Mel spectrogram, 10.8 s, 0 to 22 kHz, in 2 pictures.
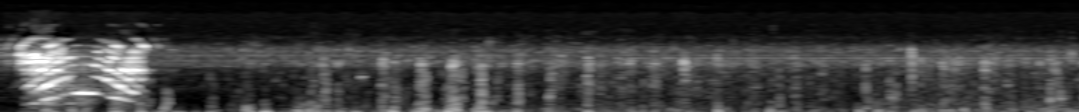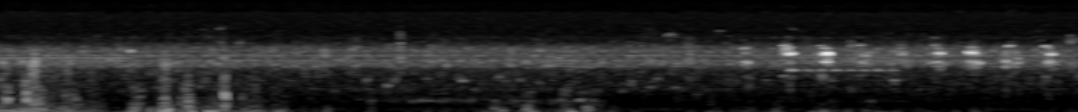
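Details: A crow in Savannah, recorded 27 October 2022, gives one loud, harsh caw at the start, followed by a steady high insect drone and scattered ticking sounds.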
